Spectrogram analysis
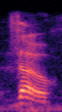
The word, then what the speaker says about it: though: is the word though instead of the GH do not make a sound so this is though though all right very nice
